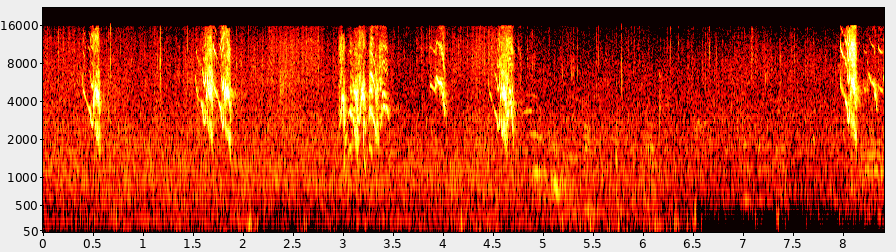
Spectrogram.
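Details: Sparrows at a bridge over water, recorded 11 March 2022, giving short sharp high chirps singly or in quick pairs every one to two seconds, with faint low background noise.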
